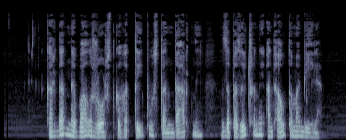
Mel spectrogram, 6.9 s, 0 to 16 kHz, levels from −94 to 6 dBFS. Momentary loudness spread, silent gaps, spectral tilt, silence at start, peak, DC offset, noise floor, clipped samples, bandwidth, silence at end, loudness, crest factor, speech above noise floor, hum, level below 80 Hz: 10 LU; none; -6 dB/octave; 0.95 s; -4 dBFS; under 0.1%; -52 dBFS; under 0.1%; 11.5 kHz; 0.5 s; -26 LUFS; 22 dB; 27 dB; none; -60 dBFS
